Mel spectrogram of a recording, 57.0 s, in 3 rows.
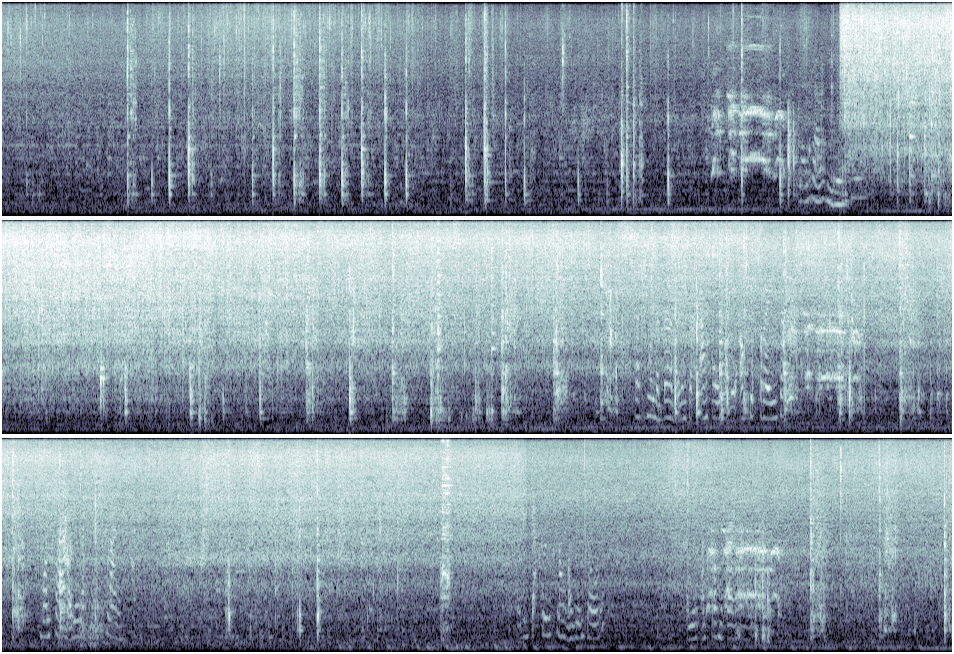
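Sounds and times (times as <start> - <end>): chicken sizzling in wok: 0.0 - 57.0
metal ladle scraping pan: 46.8 - 47.1, 54.2 - 54.6, 55.5 - 56.0.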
